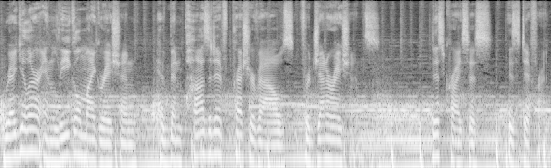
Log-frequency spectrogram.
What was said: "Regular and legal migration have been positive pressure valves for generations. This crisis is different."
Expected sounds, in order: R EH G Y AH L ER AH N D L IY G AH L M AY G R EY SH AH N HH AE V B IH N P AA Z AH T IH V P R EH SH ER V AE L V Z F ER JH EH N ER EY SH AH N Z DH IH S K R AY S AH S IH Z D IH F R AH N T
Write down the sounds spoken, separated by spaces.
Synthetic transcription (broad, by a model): R EH G Y L ER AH N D L IY G L M AY G R EY SH AH N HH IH V B IH N P AA Z AH T IH V P R EH SH ER V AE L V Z F ER JH EH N ER EY SH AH N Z DH IH S K R AY S AH S IH Z D IH F R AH N T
